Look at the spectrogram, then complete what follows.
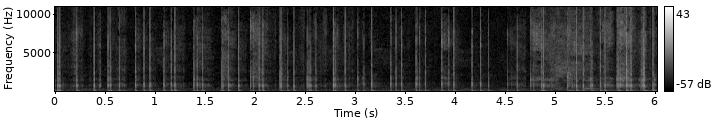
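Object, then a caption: Spiral-bound notebook with card cover. Fingertips and nails tap and scratch the card cover of a black spiral-bound "ADORE" notebook, held upright. Dozens of quick, dry, close-up taps come in an uneven rhythm, each dying away almost instantly. Soft scratchy rustling fills the gaps between them.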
